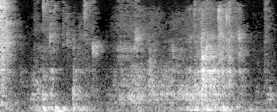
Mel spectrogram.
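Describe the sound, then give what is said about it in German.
Chocolate cubes poured into a bowl to be added to cookie dough, producing a steady rattling clatter of many small pieces tumbling over each other for a few seconds, with no voices. “Das klingt so, als ma nee, machen wir da tausend von von Würfeln rein.”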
